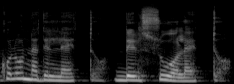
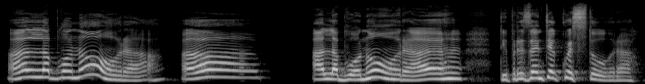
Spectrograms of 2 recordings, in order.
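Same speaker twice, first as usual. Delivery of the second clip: scowling reproach; 3 semitones higher, 5 dB louder than usual. A narrator's reading. Scrooge confronts his late clerk, scowling. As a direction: stretch the greeting into a reprimand. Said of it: "disse Scrooge con la faccia accigliata".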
